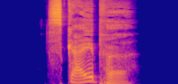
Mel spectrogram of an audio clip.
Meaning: inflection of skypen: 1. first-person singular present 2. first/third-person singular subjunctive I 3. singular imperative
- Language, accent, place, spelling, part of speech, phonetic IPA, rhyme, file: German, Germany, Berlin, skype, verb, [ˈskaɪ̯pə], -aɪ̯pə, De-skype.ogg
